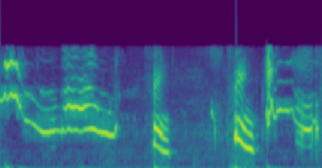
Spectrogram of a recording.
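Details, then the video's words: A Yorkie-Papillon mix dog singing on request, giving long wavering howls that slide down, then short yelping whines and a final rising howl, with a person repeatedly saying "sing". "My Dog Lola is one singing BITCH! Woof!"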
